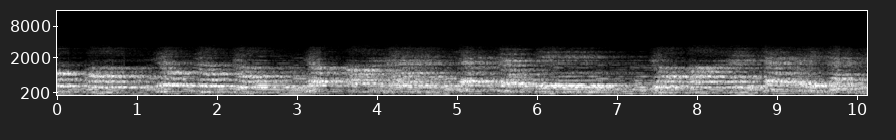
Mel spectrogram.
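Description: Mixed-voice teenage choir singing in harmony in sustained phrases, with a brief break about seven seconds in before the next phrase begins.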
